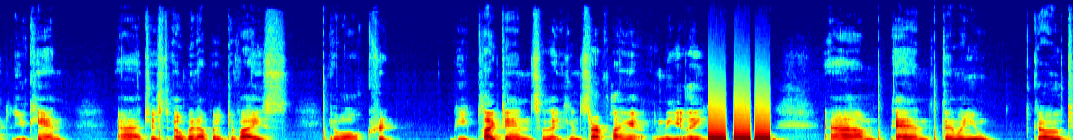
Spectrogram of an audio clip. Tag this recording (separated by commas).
Speech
